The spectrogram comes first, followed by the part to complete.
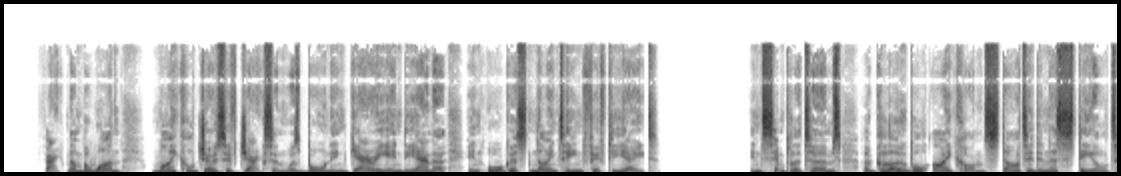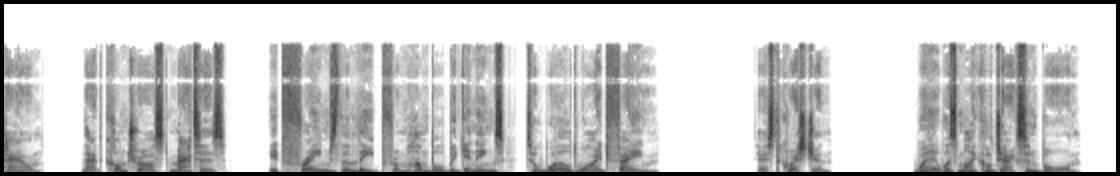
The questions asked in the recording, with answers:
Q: Where was Michael Jackson born?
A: Correct answer. Gary, Indiana.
